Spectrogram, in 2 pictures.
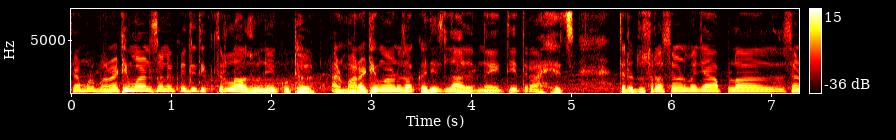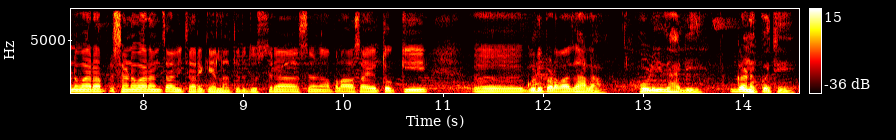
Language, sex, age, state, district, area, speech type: Marathi, male, 18-30, Maharashtra, Sangli, urban, spontaneous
